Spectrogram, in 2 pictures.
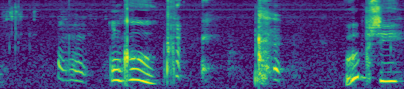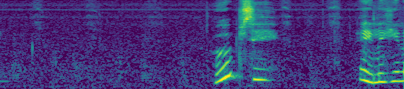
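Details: A just-woken baby coos and babbles in a quiet room, broken by a couple of brief, sharp cough bursts; an infant cough.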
